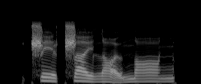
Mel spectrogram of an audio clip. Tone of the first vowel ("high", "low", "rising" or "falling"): falling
